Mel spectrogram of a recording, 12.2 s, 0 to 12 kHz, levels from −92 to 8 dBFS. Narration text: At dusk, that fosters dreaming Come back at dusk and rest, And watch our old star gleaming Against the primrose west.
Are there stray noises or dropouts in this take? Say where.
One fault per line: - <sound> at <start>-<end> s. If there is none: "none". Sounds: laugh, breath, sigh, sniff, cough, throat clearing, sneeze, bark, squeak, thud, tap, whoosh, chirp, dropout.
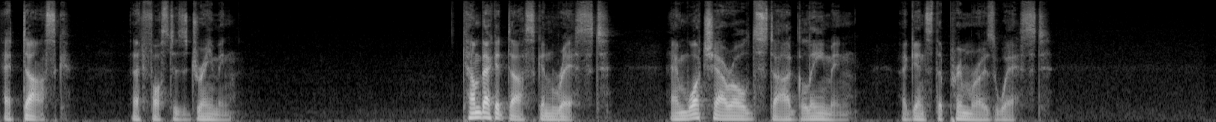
none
